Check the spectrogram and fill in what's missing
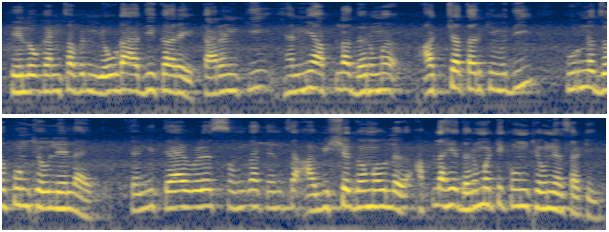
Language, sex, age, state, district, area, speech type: Marathi, male, 30-45, Maharashtra, Nanded, urban, spontaneous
